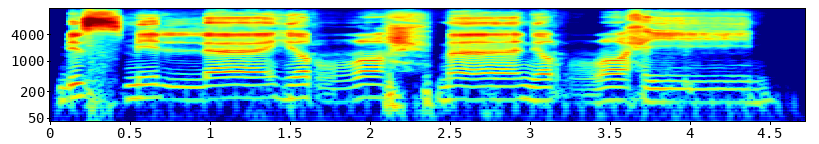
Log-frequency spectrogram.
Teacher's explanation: huruf ra, Bapak, ini lebih dilembutkan lagi dan getarannya dikurangi ya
